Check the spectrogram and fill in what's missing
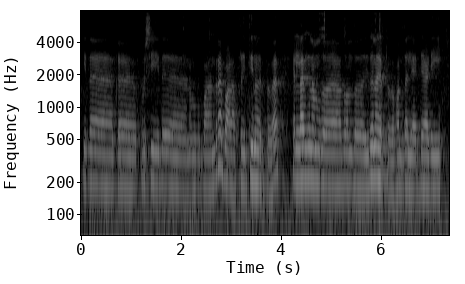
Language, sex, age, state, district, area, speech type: Kannada, female, 30-45, Karnataka, Dharwad, urban, spontaneous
